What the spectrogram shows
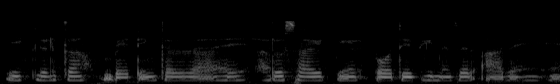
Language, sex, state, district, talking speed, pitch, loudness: Hindi, female, Chhattisgarh, Bastar, 160 wpm, 180 Hz, -46 LUFS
